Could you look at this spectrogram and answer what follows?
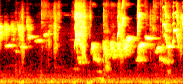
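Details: Caged male and female greater green leafbirds being paired; fast continuous chattering song of whistled slurs and harsh bursts, getting louder after a brief pause, over a low hum.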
